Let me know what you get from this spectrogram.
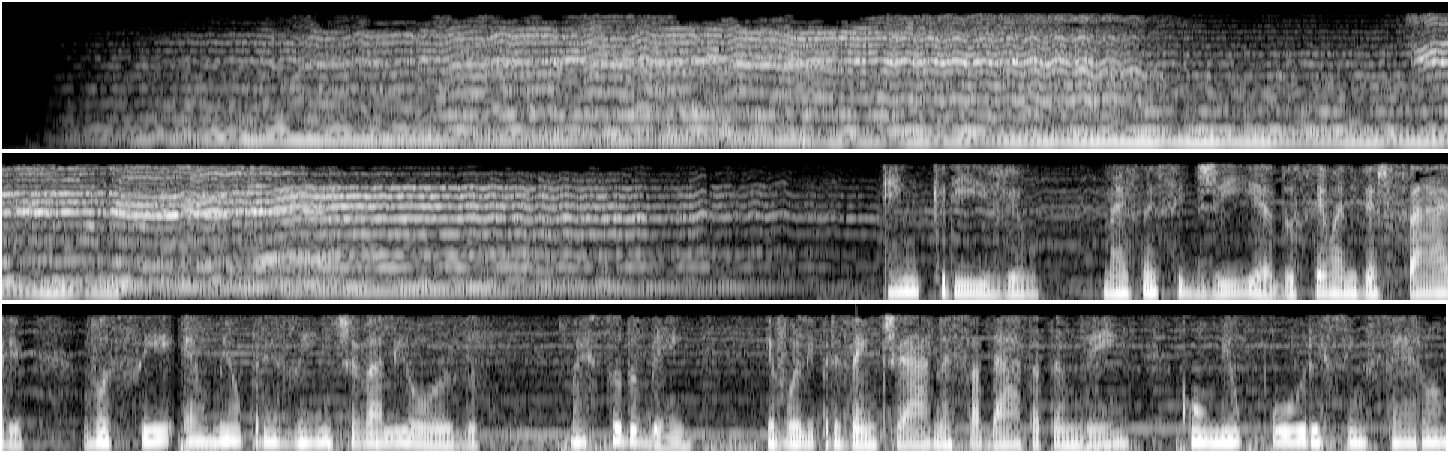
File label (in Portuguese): aniversario romantico, fem; Aniversários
